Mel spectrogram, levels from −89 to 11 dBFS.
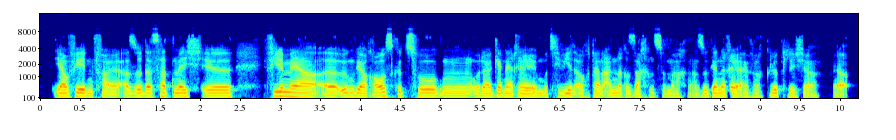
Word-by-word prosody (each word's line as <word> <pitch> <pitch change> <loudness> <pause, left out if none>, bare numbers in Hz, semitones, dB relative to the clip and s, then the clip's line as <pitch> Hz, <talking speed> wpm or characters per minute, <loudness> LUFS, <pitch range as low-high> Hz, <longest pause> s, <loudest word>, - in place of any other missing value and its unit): Ja, 120 - +3
auf 120 +2 -1
jeden 125 -3 +4
Fall. 105 -3 -1
Also, 125 0 -1
das 125 +2 0
hat 130 -1 +1
mich, 125 -1 0
äh, 120 0 +2 0.4
viel 145 0 +2
mehr, 130 -3 +4
äh, 125 - +4
irgendwie 130 0 +1
auch 120 - -1
rausgezogen 125 -2 0
oder 120 -1 +1
generell 115 -1 +1
motiviert, 120 +1 -3
auch 130 - -4
dann 115 -4 -2
andere 120 +1 -2
Sachen 115 +3 -4
zu 115 - -9
machen, 115 0 -8
also 120 - -4
generell 120 0 +1
einfach 115 +2 -7
glücklicher, 125 +1 -4 0.2
ja. - - -1
120 Hz, 170 wpm, -22 LUFS, 120-125 Hz, 0.4 s, jeden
